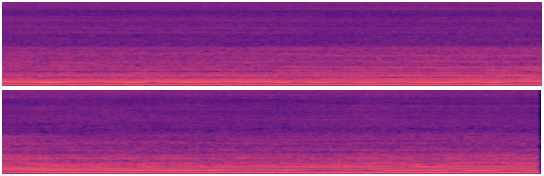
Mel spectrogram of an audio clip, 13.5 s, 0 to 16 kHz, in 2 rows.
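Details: Briggs & Stratton 7 hp single-cylinder engine on a Swisher 22-ton log splitter, after carburetor cleaning to cure surging: holds a smooth, even idle with no hunting or surging, a clean steady beat.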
